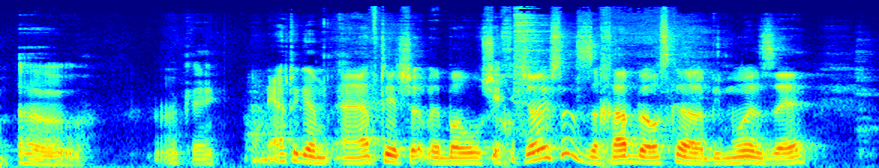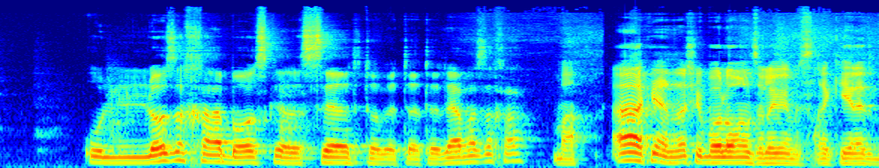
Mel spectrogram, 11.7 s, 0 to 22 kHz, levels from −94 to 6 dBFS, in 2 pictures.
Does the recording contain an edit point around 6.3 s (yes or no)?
no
